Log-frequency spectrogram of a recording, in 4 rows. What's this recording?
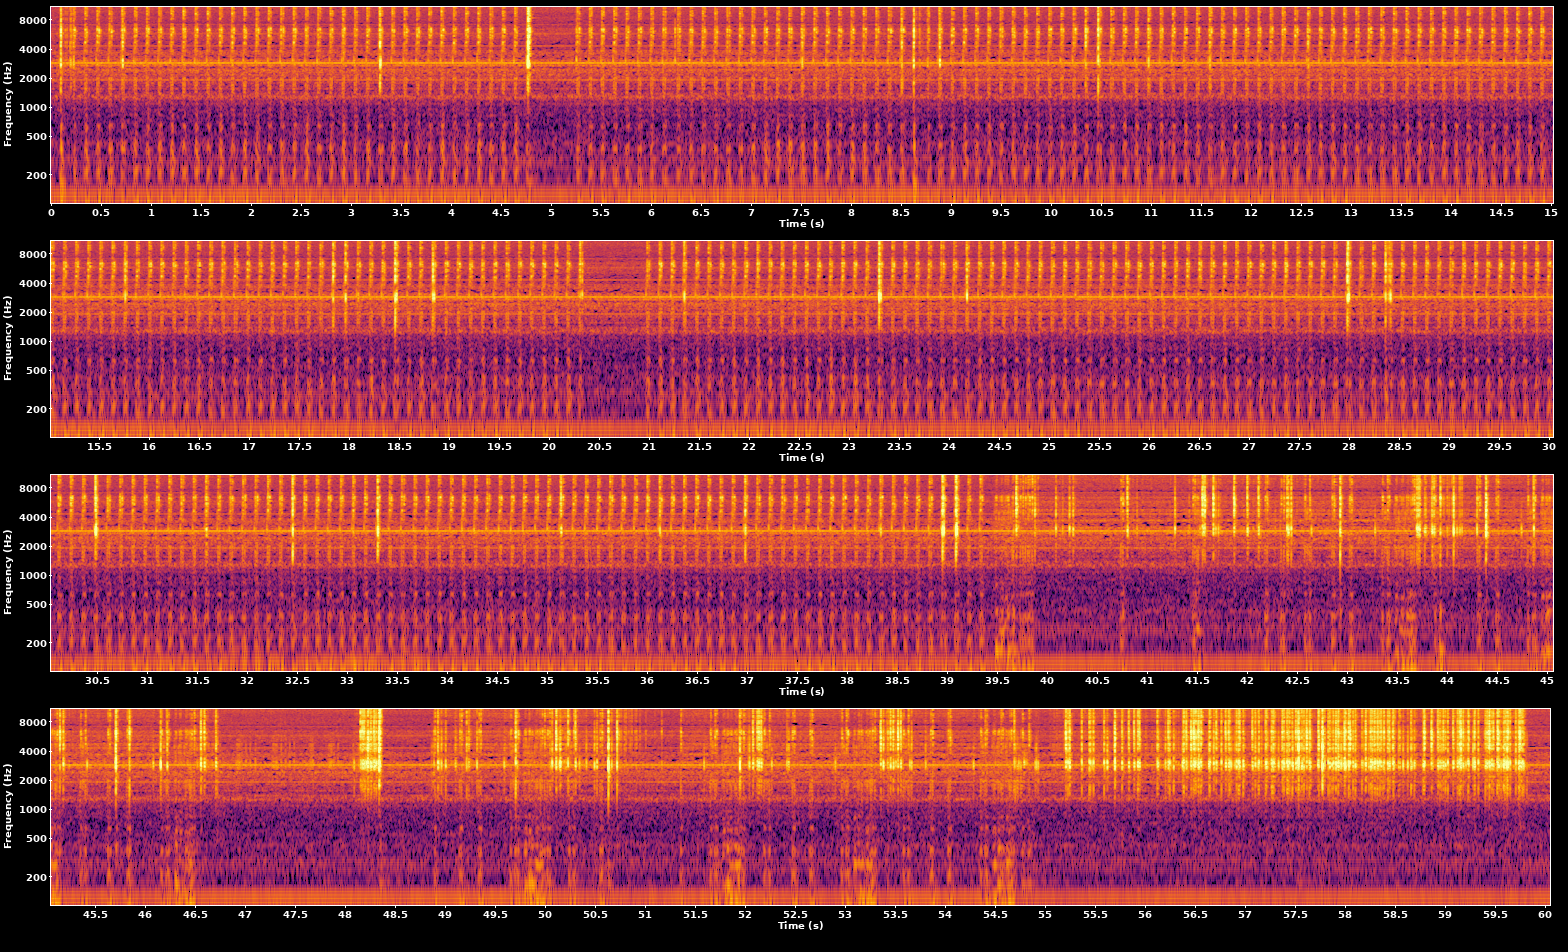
MTrk Internal Hard Drive Defrag Clicks Clanks 3 FSP4824
There are three of these files. I used the Microtrack to record them. I put the mic on an extension and stuffed it inside of an already noisy drive and ran a defrag. These files are samples of the different types of noise that I got. Basically it's a close perspective on a working/struggling hard drive.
